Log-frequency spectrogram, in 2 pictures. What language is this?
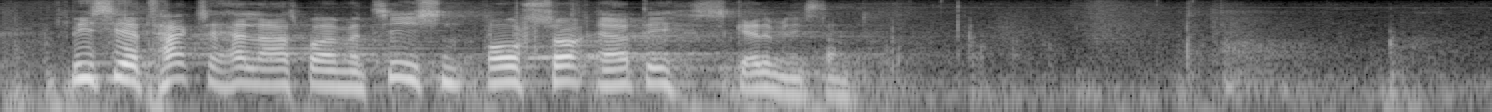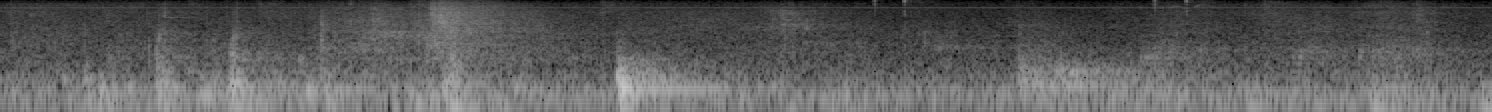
Danish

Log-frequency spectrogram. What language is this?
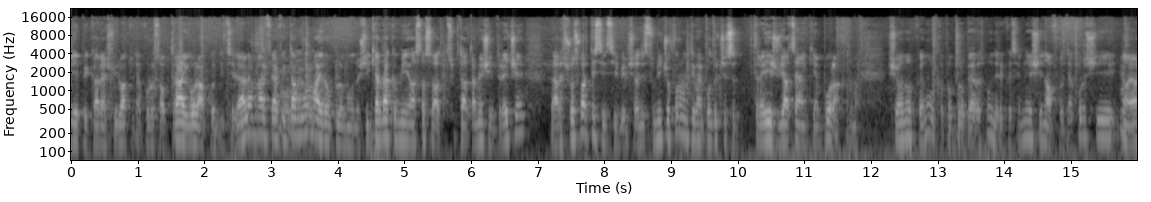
Romanian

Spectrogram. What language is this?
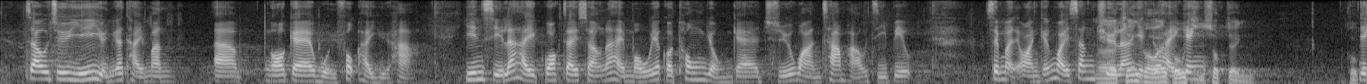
Cantonese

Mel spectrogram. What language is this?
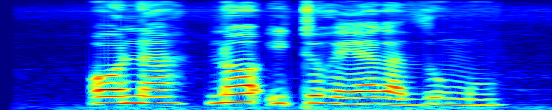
Kikuyu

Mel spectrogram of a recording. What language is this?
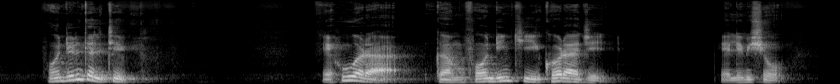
Pular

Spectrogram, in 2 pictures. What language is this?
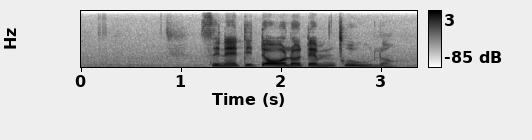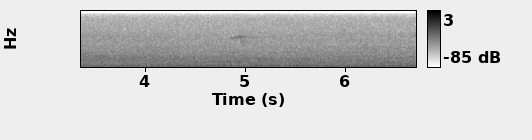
Swati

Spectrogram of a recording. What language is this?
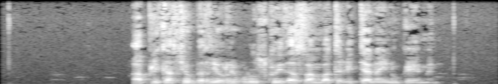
Basque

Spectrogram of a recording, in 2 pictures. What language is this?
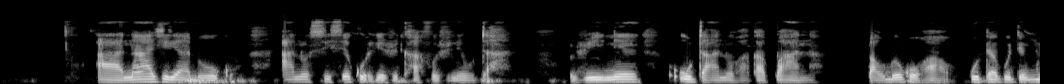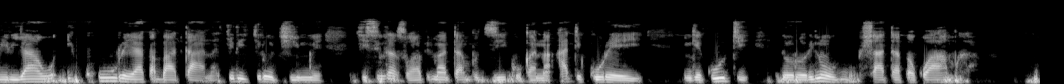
Ndau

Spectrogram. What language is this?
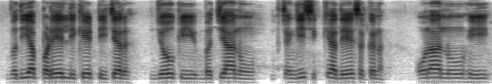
Punjabi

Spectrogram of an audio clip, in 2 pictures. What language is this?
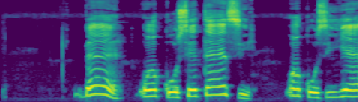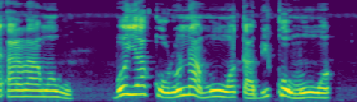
Yoruba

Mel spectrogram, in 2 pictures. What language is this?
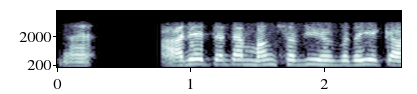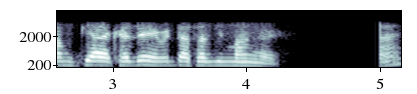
Hindi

